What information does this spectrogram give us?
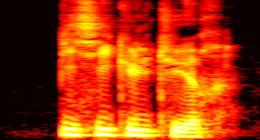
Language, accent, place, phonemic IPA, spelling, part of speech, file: French, France, Lyon, /pi.si.kyl.tyʁ/, pisciculture, noun, LL-Q150 (fra)-pisciculture.wav
- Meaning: pisciculture (the rearing of fish)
